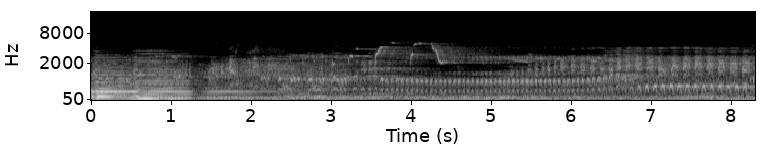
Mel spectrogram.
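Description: A kookaburra's raucous laughing call at sunrise rolls on and on, a rhythmic cackling chorus with sharp whooping notes rising above it, loud, after a brief low hoot at the start.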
